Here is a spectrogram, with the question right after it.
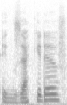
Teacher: They can say X with the red tent vowel and the K and S sounds. They can also say ig, like in executive, with a voiced G sound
